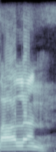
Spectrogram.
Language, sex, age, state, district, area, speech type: Hindi, male, 30-45, Uttar Pradesh, Mau, urban, read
